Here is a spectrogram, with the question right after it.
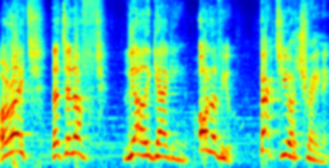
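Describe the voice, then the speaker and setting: A man uses a put-on character voice at an extremely high pitch. He speaks at a fairly quick pace over faint music in the background. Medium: actual play. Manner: gruff, authoritative.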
